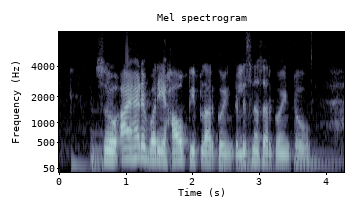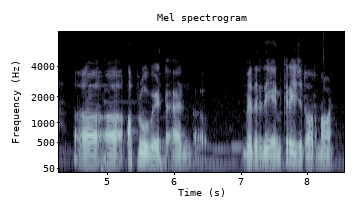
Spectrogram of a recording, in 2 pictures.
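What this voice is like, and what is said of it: Indian-accented English. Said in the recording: “my language and my accent. Being an Indian, that accent may be very different.”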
